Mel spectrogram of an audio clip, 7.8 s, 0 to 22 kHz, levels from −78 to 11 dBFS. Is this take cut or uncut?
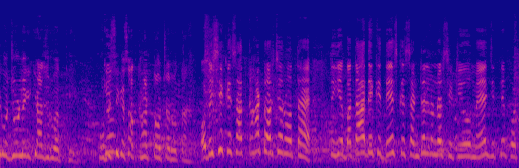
uncut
